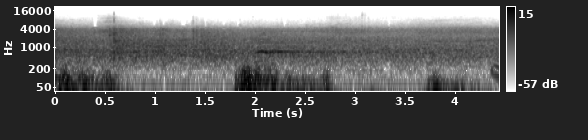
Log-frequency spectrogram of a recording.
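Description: Ice hockey rink ambience: a steady hiss of play on the ice, with a dull thump about two seconds in and a softer one near the end.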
